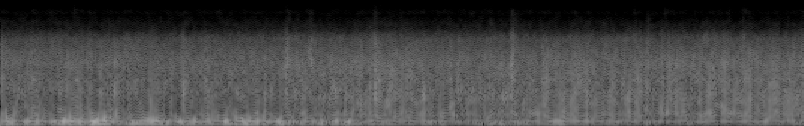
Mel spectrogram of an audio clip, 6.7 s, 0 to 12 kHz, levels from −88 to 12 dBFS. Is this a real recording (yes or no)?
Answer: no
